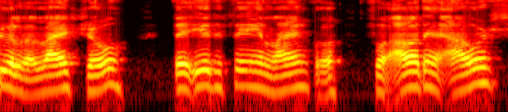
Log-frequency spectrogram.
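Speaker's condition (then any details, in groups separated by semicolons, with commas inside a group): Cerebral palsy; present from birth, muscles do not work properly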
